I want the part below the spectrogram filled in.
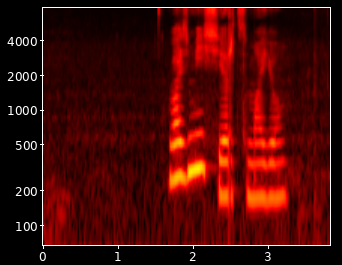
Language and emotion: Russian, sad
